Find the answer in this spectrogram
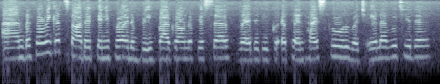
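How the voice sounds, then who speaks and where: Young female vlogger interviewing a friend in a field, mid pitch, some outdoor noise behind. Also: fairly even intonation, moderate pace, poor audio. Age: young adult. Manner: friendly, asks questions with frequent "like". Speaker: channel host, engineering student. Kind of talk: casual interview.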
